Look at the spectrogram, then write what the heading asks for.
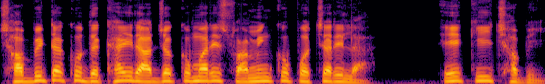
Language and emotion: Odia, neutral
